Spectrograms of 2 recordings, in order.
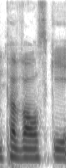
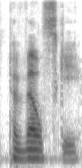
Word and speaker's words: Pavelski: right because dad said oh you can't say pavolsky and you know pawlski it's pavelski whatever so pavelski and then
